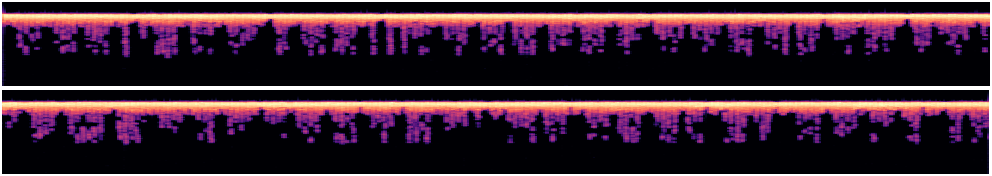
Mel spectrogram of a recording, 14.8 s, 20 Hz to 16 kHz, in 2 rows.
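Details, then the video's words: Meadow katydid, from a 2020 National Institute of Biological Resources recording: a steady, high, hissing buzz runs unbroken throughout, with dense flickering pulses beneath it and no other clear sounds. "쌕쌔기, 여러번 듣기, 곤충소리"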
